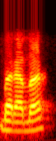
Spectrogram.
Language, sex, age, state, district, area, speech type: Gujarati, male, 18-30, Gujarat, Mehsana, rural, conversation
